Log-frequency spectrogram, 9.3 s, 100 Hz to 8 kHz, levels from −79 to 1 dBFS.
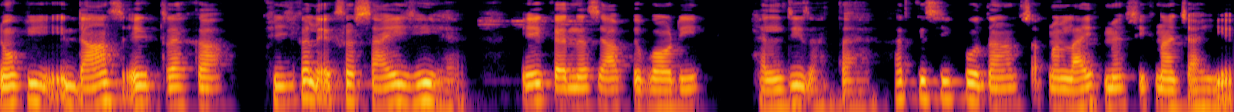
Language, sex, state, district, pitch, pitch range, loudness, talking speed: Hindi, male, Bihar, Lakhisarai, 130 Hz, 125-150 Hz, -17 LUFS, 175 wpm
